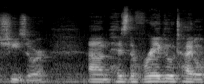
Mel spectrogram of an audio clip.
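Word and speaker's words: Xizor: determination right then prince i want to say zeiser but i know it's pronounced she's or um has the virego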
